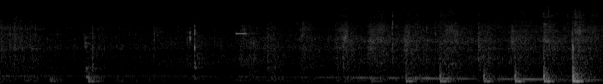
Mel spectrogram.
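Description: Sausage meat sizzles and fries in a pan while a spoon presses and scrapes it, with a steady soft crackle under occasional louder scraping strokes, quiet and close.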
